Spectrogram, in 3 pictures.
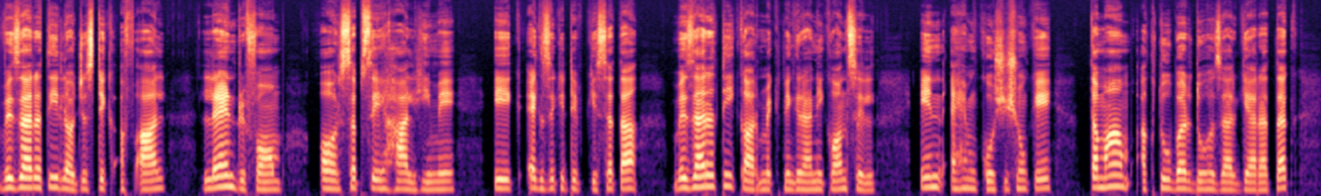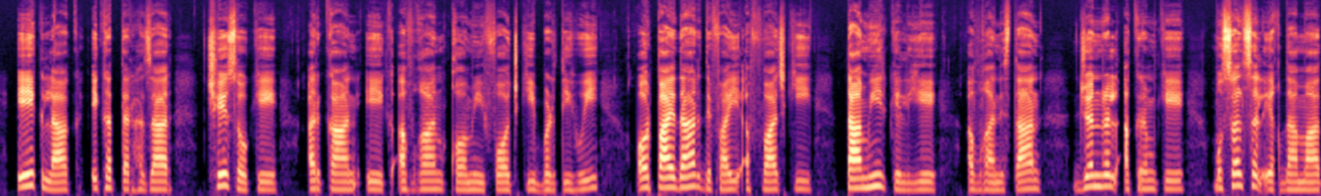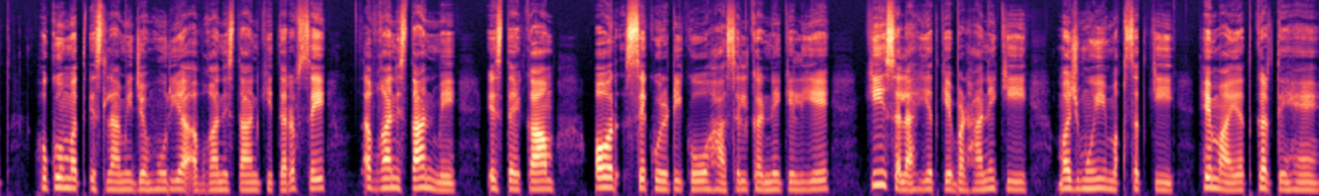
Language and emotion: Urdu, neutral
